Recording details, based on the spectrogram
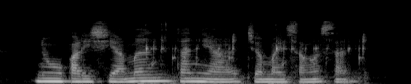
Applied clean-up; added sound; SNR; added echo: neural mask model RNNoise.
